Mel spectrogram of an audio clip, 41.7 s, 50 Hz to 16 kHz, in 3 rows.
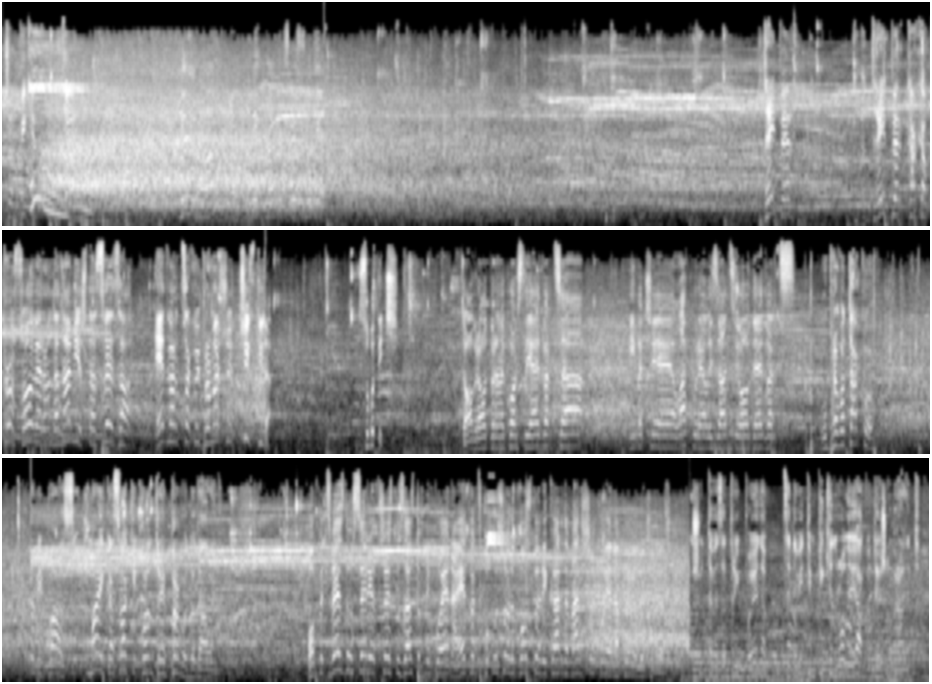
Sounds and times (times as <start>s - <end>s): Speech: 19.3s - 19.9s, 28.3s - 31.1s, 32.4s - 41.6s.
